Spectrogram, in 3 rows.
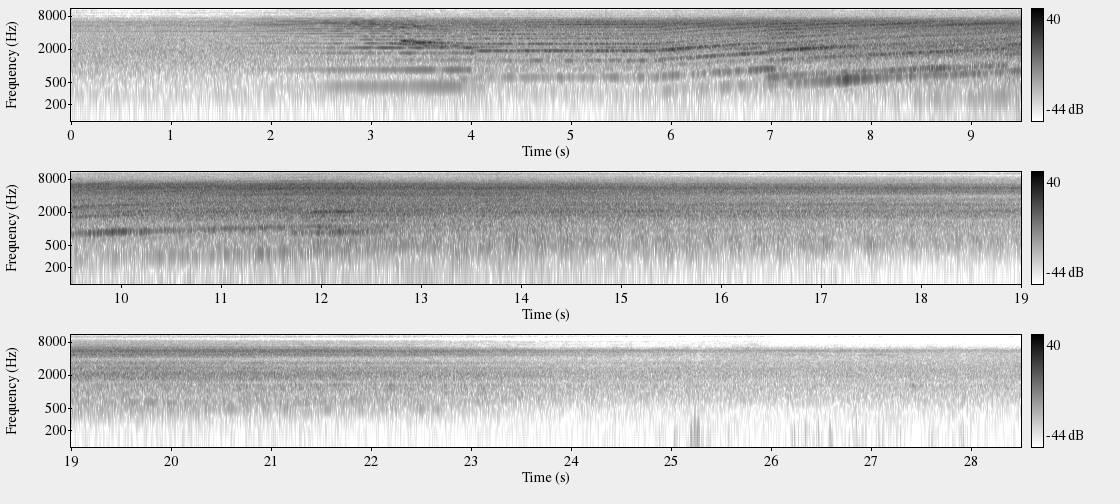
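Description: Renfe Class 465 Civia electric multiple unit pulling out of the station. Its traction motors hum steadily, then whine in several pitches that climb together as it accelerates. It is loudest about eight to twelve seconds in, then the sound fades away as the train leaves, with a few light clicks near the end.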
